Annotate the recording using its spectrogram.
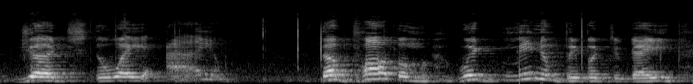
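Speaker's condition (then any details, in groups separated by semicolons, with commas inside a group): Cerebral palsy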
